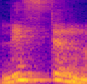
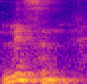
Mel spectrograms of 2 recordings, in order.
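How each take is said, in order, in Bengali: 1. "s"-এর পরে "t" ধ্বনি উচ্চারিত হয়। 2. "s"-এর পরে কোনো "t" ধ্বনি উচ্চারিত হয় না। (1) "লিস্টেন নয়" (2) "এই টিটা কিন্তু এখানে সাইলেন্ট"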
